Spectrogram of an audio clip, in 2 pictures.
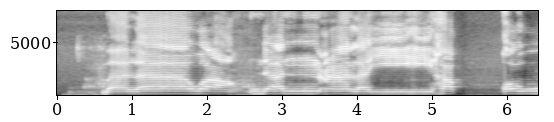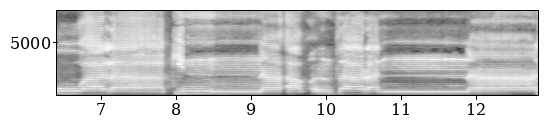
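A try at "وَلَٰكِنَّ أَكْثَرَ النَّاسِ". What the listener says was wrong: Tasdidnya nggak idgham bigunanya nggak ditahan ya Bun. Tahan.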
